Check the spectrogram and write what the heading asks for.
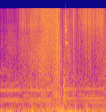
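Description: A golf driver from a budget supermarket package set swinging and striking a teed ball, a single sharp impact about a second and a quarter in, over soft background music with held notes.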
